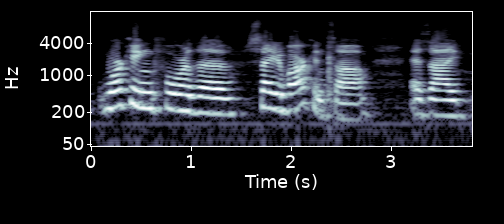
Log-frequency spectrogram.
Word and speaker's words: Arkansas: of the the name Arkansas you don't hear an S sound you hear it saying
